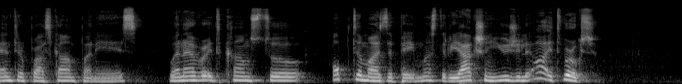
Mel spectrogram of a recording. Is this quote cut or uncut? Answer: uncut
